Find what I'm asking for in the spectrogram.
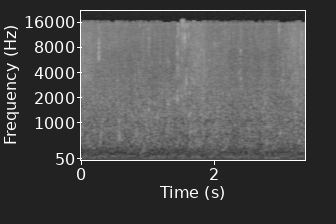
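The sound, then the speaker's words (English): Sea waves washing on the shore, a steady, continuous rushing hiss with no distinct breaks, even in loudness throughout. “It's peaceful here. On the shore. The motion of the sea wave is hypnotizing.”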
